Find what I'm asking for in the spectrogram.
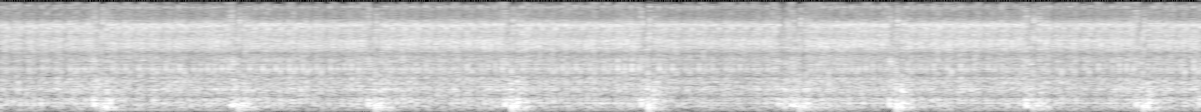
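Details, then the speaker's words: Miniature hit-and-miss engine after piston ring rebuild, governor apparently working, mixture thought way too rich; sharp regular firing pops about every two-thirds of a second over a hissy background; normal running on governor. "so we'll see if it'll run this tank of fuel out here I like hold on to it you see that Governor may be working there a little bit"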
